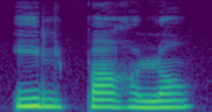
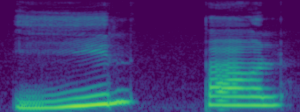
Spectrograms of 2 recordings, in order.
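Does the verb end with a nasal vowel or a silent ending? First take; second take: nasal vowel; silent ending. First: The verb ends with a nasal vowel sound. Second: The verb ends with a silent ending. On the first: The speaker calls it wrong. "On ne dit pas" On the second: The speaker calls it right. "la terminaison E N T se prononce E"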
